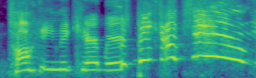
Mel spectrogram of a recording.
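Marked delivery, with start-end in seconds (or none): 1.3-2.6 high, drawn-out cartoon squeal; Pikachu cry. Sedated patient seeing Pokemon everywhere, high Pikachu shout.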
